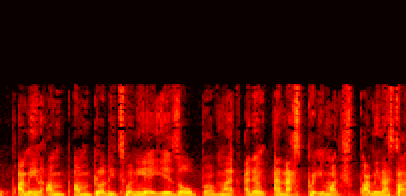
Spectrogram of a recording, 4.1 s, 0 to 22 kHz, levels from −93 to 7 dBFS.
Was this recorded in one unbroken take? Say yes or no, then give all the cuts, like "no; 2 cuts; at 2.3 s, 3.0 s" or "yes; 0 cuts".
no; 1 cut; at 2.2 s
